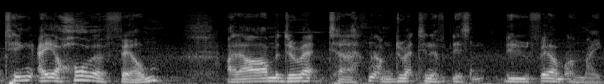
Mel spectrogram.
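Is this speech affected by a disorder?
Yes: Down syndrome.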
